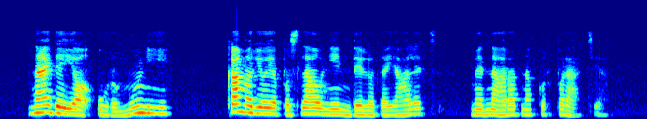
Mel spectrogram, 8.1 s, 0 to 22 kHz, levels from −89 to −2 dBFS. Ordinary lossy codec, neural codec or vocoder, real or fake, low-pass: none; none; real; 19.8 kHz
